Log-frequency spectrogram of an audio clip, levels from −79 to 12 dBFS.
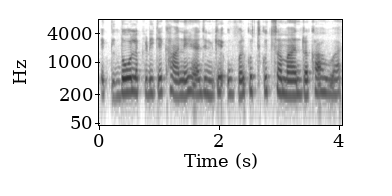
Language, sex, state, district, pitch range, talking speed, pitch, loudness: Hindi, female, Chandigarh, Chandigarh, 200-230 Hz, 190 wpm, 220 Hz, -18 LUFS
